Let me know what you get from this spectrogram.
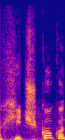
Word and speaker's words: Хичкоку: Caravan и во многом благодаря Дэвиду Хичкоку, наверное, все-таки так правильно ставить ударение в этой фамилии, э, Кэриван получили неограниченное время в студии, хотя это потом станет проблемой.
